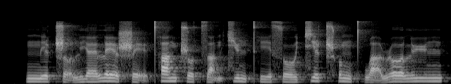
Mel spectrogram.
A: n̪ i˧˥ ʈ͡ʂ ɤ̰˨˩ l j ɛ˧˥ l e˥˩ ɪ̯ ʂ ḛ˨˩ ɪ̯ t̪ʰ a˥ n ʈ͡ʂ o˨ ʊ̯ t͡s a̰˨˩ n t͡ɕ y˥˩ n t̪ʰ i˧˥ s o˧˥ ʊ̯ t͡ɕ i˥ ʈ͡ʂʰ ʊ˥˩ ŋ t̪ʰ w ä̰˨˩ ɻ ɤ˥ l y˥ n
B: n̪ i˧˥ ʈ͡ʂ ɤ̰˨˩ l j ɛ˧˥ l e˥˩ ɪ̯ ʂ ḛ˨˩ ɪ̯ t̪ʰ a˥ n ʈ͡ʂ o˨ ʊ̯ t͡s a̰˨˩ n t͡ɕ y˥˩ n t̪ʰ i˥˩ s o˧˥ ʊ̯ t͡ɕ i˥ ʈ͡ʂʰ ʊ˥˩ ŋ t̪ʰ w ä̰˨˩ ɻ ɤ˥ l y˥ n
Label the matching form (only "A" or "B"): A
